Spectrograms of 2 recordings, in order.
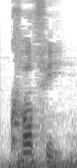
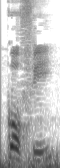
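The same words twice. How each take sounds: First: কফি with an aspirated "kh" at the start; British-American pronunciation. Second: Said in the usual way. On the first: Shown as a demonstration. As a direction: say কফি as "KHO-fi", with a puff of air. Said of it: "ওরা বলে কফি". (কফি-র "ক"-কে "খ"-এর মতো উচ্চারণ) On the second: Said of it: "আমরা বলি কফি".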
